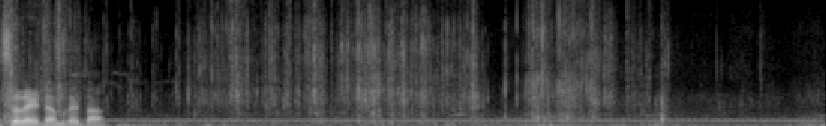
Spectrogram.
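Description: A plastic bag rustles and crinkles as clothing is handled.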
